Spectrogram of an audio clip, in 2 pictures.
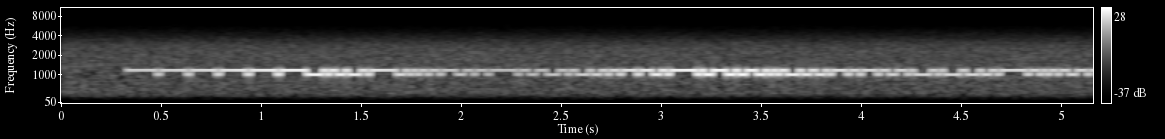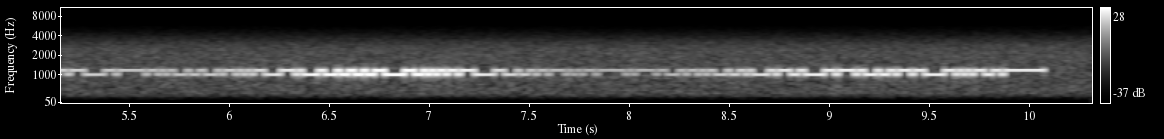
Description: RTTY (50 baud, 170 Hz shift), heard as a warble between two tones, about 1100 Hz centre, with radio static and fading. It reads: R0WN 7BLR G233 JW5J HYOE LTR5 6XAJ EUTK QTYP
